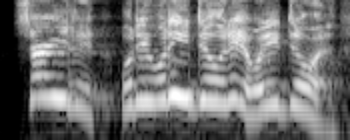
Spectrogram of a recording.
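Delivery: put-on high, loud panicky child voices; alarmed kids. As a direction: squeal it like frightened kids. Kids questioning the angry dad.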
